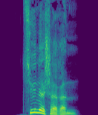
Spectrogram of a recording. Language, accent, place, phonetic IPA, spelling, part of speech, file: German, Germany, Berlin, [ˈt͡syːnɪʃəʁəm], zynischerem, adjective, De-zynischerem.ogg
- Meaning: strong dative masculine/neuter singular comparative degree of zynisch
